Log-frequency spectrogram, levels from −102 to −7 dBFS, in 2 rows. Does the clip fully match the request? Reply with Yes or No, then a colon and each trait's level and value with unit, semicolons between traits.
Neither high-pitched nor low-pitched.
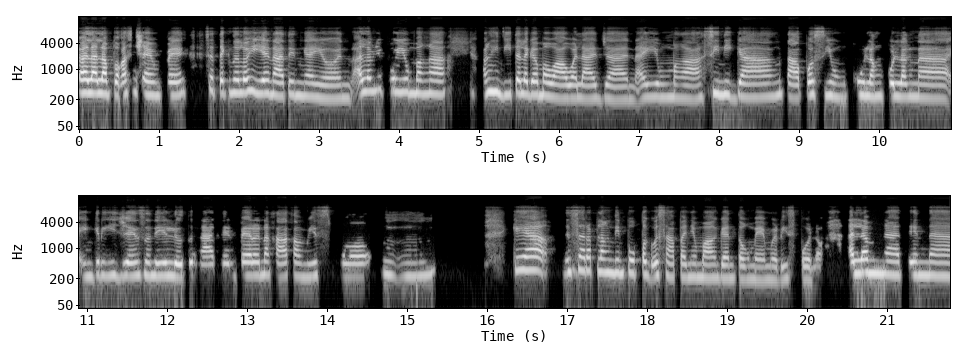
No: high, 240 Hz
